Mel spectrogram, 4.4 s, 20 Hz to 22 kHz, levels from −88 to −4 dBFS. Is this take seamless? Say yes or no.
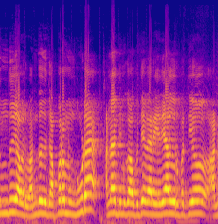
no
